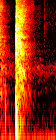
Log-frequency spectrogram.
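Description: A single sharp cough in a quiet room; a cough during a mild illness.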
